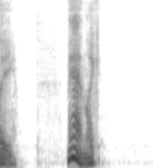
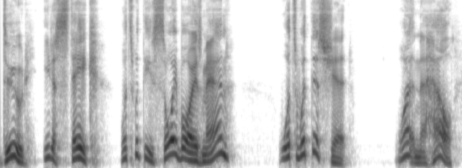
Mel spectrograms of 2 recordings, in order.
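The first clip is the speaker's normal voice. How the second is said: exasperated rant; 6 semitones higher, 3 dB louder, slower than usual. Acted. Mocking reaction to vegan video.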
